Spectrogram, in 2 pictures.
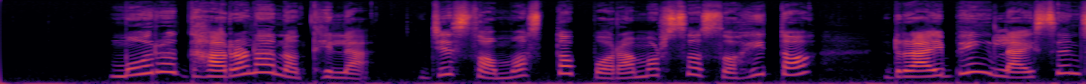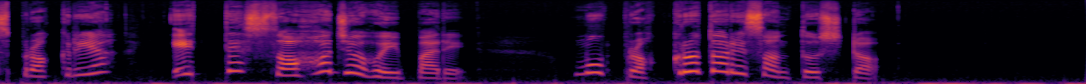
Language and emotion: Odia, surprised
